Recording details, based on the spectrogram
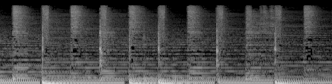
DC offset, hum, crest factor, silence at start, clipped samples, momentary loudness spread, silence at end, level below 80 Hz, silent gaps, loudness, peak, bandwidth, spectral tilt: under 0.1%; none; 16 dB; 0 s; under 0.1%; 6 LU; 0 s; -22 dBFS; none; -21 LUFS; -2 dBFS; 17 kHz; -4 dB/octave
